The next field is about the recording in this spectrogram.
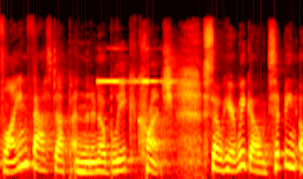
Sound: timer beeps

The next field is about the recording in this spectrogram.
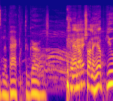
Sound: audience exclaims

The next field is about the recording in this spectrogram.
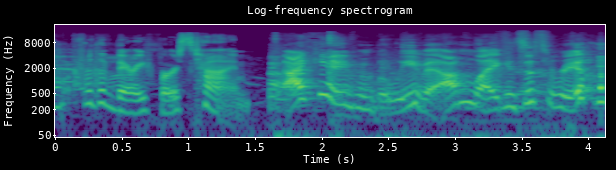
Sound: cheering

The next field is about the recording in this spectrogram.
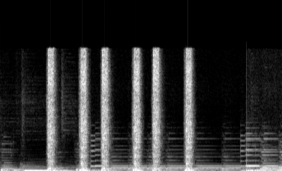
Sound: light music; spraying noise; light music

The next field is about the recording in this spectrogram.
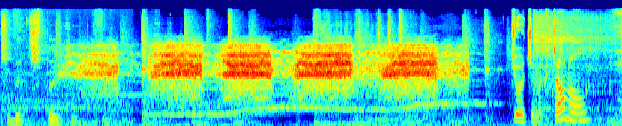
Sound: shrieking animal cries

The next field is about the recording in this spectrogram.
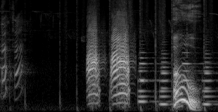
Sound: quacking

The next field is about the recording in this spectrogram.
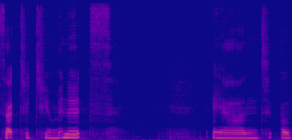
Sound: inhales

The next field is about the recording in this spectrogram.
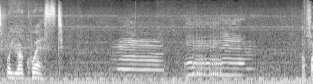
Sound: roar

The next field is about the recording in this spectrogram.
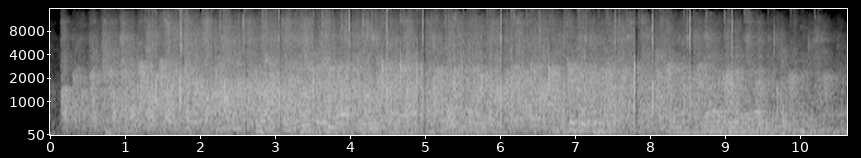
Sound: applause

